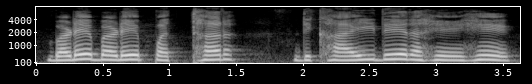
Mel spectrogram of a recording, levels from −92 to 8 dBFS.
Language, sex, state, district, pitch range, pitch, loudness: Hindi, female, Madhya Pradesh, Bhopal, 210-240 Hz, 225 Hz, -13 LUFS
